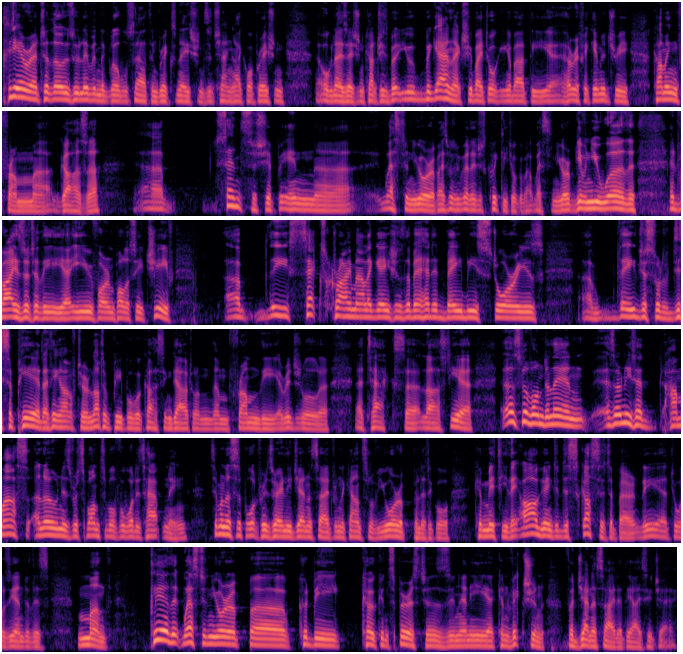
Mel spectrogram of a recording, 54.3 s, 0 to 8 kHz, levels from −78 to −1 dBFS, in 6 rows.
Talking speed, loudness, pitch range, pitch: 170 wpm, -26 LUFS, 110-145 Hz, 125 Hz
